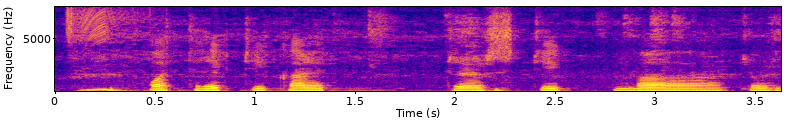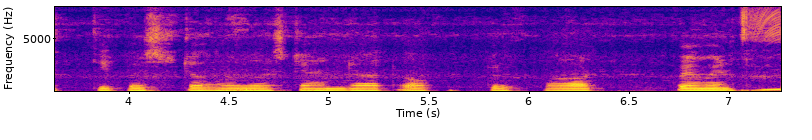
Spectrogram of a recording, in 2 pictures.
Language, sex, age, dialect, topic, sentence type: Bengali, male, 25-30, Standard Colloquial, banking, statement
